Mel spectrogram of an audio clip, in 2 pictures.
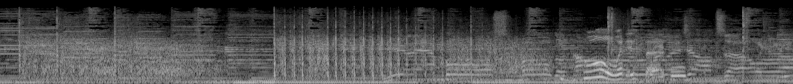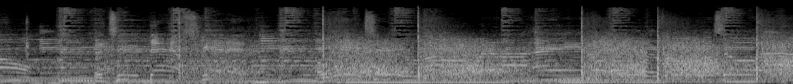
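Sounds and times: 
rapid gunfire from a Tulsa group's firearms arsenal: 0:00.2 - 0:05.6, 0:09.6 - 0:10.3, 0:11.1 - 0:15.8
speech: 0:06.2 - 0:07.9, 0:08.9 - 0:12.4.

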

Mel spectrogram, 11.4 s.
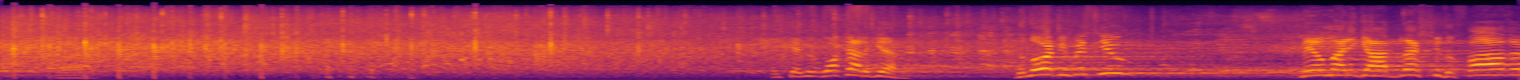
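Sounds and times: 
audience applause: 0:00.0 - 0:07.7
laughter: 0:01.9 - 0:04.4, 0:05.8 - 0:09.8
speech: 0:05.9 - 0:07.0, 0:07.6 - 0:08.6, 0:09.8 - 0:11.3.

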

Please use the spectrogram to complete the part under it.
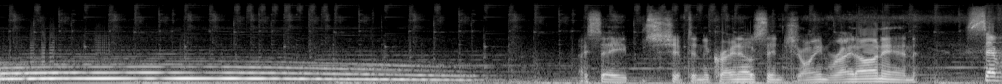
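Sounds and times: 
person imitating a wolf howl: 0:00.0 - 0:05.2
speech: 0:06.0 - 0:10.0.

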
